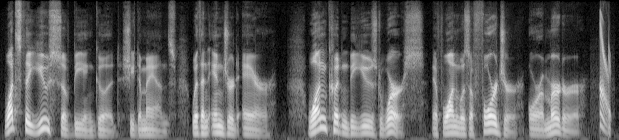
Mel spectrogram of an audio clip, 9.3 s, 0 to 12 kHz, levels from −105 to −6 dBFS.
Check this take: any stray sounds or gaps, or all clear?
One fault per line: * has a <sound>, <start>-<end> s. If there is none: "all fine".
* has a chirp, 9.0-9.2 s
